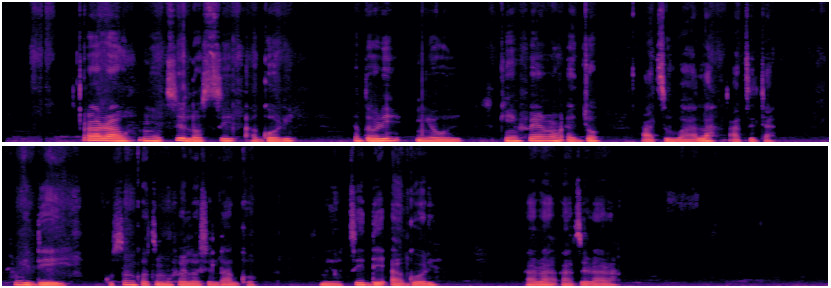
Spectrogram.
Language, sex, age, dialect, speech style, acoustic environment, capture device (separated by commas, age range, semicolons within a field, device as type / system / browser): Yoruba, female, 18-24, Nigeria - Ibadan, focused, silence; nature, mobile / Linux / Chrome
